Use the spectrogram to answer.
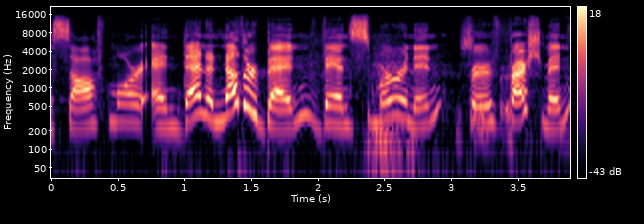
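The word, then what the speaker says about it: VanSumeren: We have Ben Mason, the sophomore, and then another Ben, Van Smurinen, for freshman. Van Summerin, that's how I pronounce his name.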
